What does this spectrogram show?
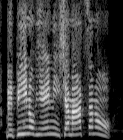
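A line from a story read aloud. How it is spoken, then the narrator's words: Shouting. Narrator (Italian): gridava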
